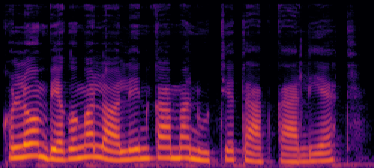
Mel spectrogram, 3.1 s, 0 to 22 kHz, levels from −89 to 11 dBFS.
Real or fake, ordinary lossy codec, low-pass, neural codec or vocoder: real; none; 19.8 kHz; none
